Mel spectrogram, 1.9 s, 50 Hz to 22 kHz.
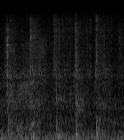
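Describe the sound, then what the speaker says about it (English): Footsteps in Resident Evil 2 Remake, a steady run of hard, clacking steps that sound almost like hooves, repeating about every third of a second at moderate level over a dense game background. "I'm hearing footsteps."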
